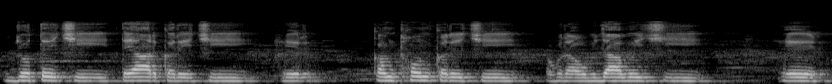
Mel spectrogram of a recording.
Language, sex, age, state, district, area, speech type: Maithili, male, 45-60, Bihar, Saharsa, rural, spontaneous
